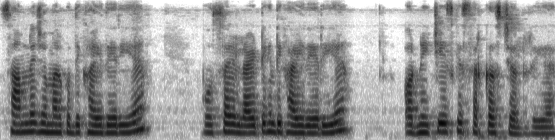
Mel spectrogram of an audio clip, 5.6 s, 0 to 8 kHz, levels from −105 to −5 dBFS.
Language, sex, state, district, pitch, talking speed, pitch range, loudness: Hindi, female, Haryana, Rohtak, 170 Hz, 235 wpm, 160-185 Hz, -18 LUFS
